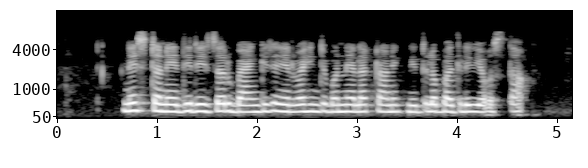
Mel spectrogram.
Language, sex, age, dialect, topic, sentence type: Telugu, female, 18-24, Southern, banking, statement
